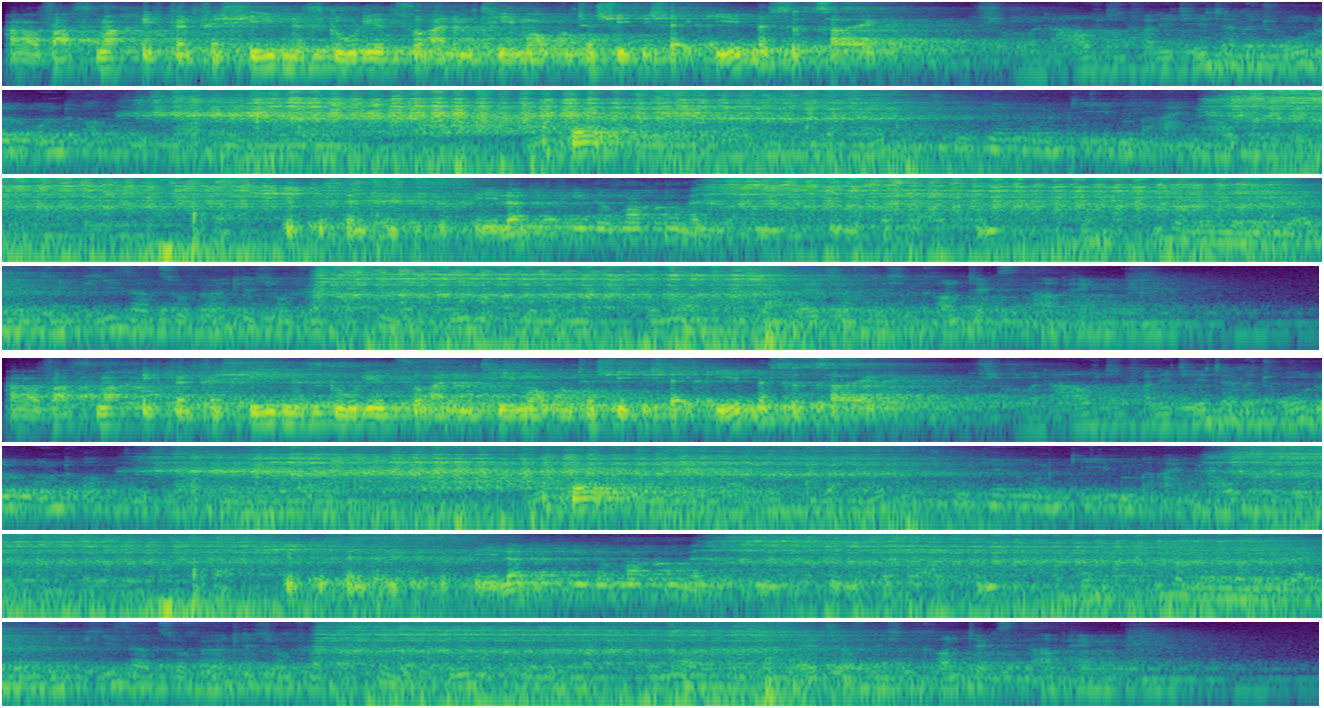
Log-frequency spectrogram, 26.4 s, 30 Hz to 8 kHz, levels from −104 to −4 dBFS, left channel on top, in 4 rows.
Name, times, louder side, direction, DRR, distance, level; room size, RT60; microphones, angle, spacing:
voice 1, 0.0-4.5 9.2-9.7 14.6-18.2, left 1 dB, 25° left, 0 dB, 1.7 m, -23 dB
voice 2, 4.9-13.8 18.4-25.7, equal, 5° right, -1 dB, 3.7 m, -35 dB
sound 1, 7.1-11.2 11.8-11.9 12.1-12.2 12.5-15.6 16.6-20.0 21.3-24.0, left 6 dB, 40° left, 2.8 m, -23 dB
23.0 x 23.0 x 9.1 m, 2.2 s
head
